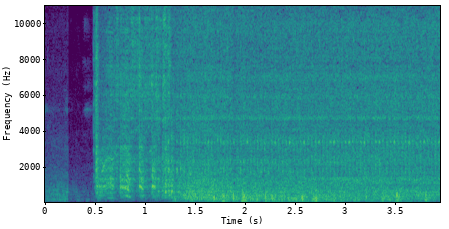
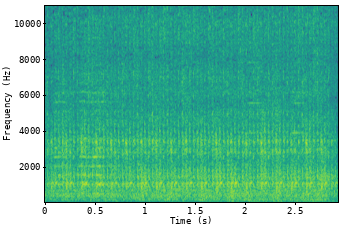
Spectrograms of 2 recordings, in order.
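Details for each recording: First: Mahindra Scorpio mHawk diesel with old injectors that were repaired and refitted, and the intercooler reinstalled: a brief crank, then it catches at once and settles into an even, steady idle. The earlier engine disturbance is gone and the sound is much improved. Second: Mahindra Scorpio mHawk diesel after engine rebuild, idling: harsh uneven metallic clatter about three knocks per second with ragged beat and light exhaust smoke; faulty injectors causing knock and misfire.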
